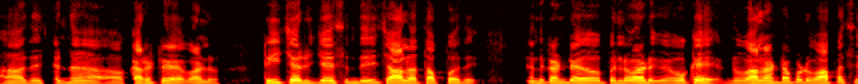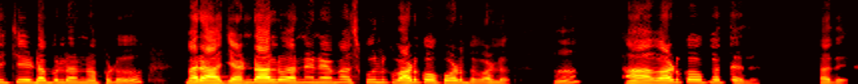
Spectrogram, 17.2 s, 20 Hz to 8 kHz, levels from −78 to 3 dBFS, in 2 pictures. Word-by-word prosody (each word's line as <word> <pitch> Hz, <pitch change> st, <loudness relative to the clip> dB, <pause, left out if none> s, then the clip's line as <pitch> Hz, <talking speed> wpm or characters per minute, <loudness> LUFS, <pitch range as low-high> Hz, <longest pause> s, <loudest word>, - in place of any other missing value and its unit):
అదే. 160 Hz, +4 st, -3 dB, 0.2 s
చిన్న 180 Hz, +3 st, -8 dB, 0.4 s
ఆ! -, -, -5 dB, 0.2 s
కరెక్టే 185 Hz, +7 st, 0 dB, 0.2 s
వాళ్ళు 140 Hz, -1 st, -2 dB, 0.5 s
టీచర్ 215 Hz, +1 st, +3 dB
జేసింది 195 Hz, -1 st, -1 dB, 0.2 s
చాలా 175 Hz, +3 st, +5 dB, 0.2 s
తప్పది. 155 Hz, -8 st, -1 dB, 0.6 s
ఎందుకంటే 215 Hz, +3 st, 0 dB, 0.3 s
పిల్లవాడు 210 Hz, +2 st, +3 dB, 0.3 s
ఓకే. 225 Hz, +1 st, +2 dB, 0.3 s
నువ్వలాంటప్పుడు 205 Hz, +4 st, +2 dB
వాపసిచ్చి 225 Hz, +3 st, 0 dB, 0.2 s
డబ్బులన్నప్పుడు 210 Hz, -, -4 dB, 0.6 s
మరి 225 Hz, +1 st, +6 dB
ఆ -, -, +9 dB, 0.2 s
జెండాలు 235 Hz, +6 st, +5 dB
అన్నీనేమో 225 Hz, +1 st, -4 dB
స్కూల్‌కి 240 Hz, 0 st, -9 dB
వాడుకోకూడదు 215 Hz, -, +1 dB
వాళ్ళు. 115 Hz, -1 st, -5 dB, 0.6 s
ఆ! -, -, -5 dB, 0.7 s
ఆ! -, -, +5 dB, 0.2 s
వాడుకోకపోతది 235 Hz, -, -1 dB, 0.7 s
అది. 125 Hz, -3 st, -8 dB
210 Hz, 90 wpm, -23 LUFS, 185-225 Hz, 0.7 s, ఆ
